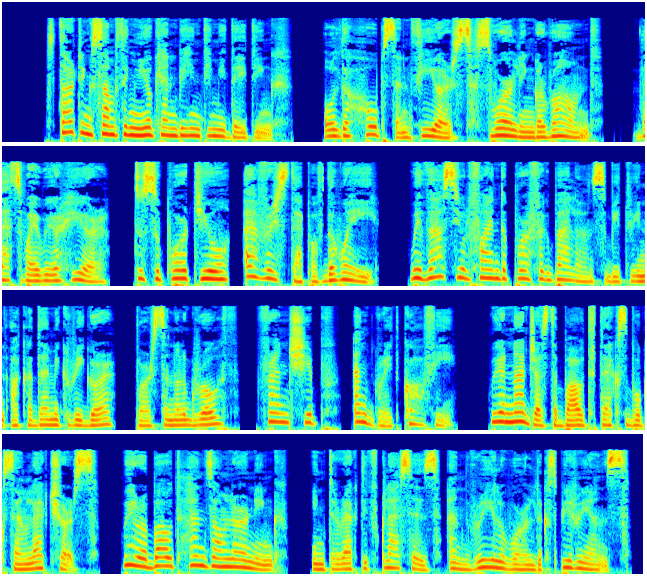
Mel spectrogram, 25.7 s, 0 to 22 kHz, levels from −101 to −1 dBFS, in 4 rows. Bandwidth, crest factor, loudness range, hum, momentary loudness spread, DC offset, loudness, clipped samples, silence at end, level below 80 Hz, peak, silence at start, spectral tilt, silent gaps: 13.5 kHz; 20 dB; 3 LU; none; 11 LU; under 0.1%; -22 LUFS; under 0.1%; 0.15 s; -44 dBFS; -2 dBFS; 0.45 s; -4.5 dB/octave; 8.71-8.83 s, 14.00-14.19 s, 16.25-16.35 s, 17.42-17.72 s, 20.27-20.48 s, 22.16-22.37 s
